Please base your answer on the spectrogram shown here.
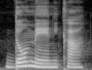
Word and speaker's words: domenica: lesson so going back to domenica we have door may Nica Dominica that's Sunday now let's move on to Luna D Luna D has three syllables Lu nay d that's Luna D and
